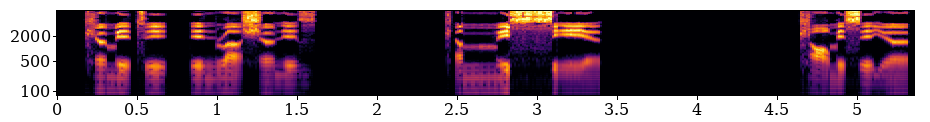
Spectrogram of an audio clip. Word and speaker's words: Комиссия: Комиссия note. The stress is on the second syllable.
